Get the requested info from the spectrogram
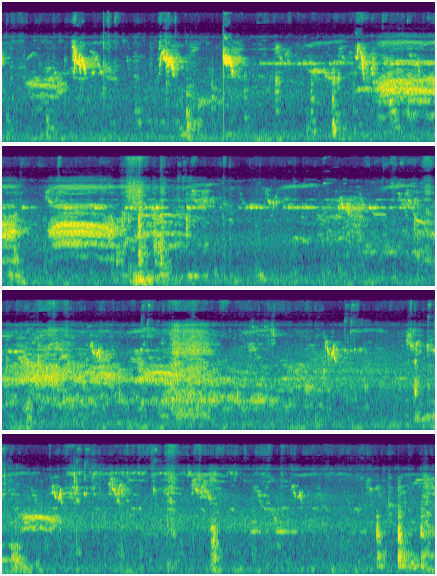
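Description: Small birds chirping outdoors in short, sharp repeated calls, with a thin steady high tone running for a few seconds in the first half.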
